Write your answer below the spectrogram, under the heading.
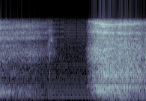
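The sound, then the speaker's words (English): A deep breath drawn in: a soft breathy rush fades away, then after a short pause a louder, sustained airy intake of breath fills the final second, with no talking. “So we breathe it in.”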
